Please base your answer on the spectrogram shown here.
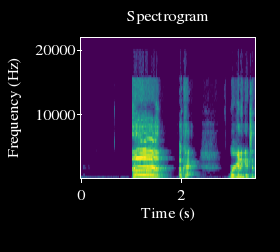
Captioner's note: yelp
